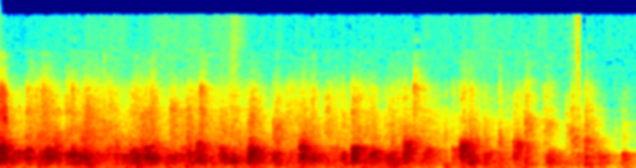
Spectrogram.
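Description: Audience applause welcoming lecturer Fatima at a lecture on equal citizenship for women and men in Kuwait: dense, steady clapping from a full room, sustained evenly for several seconds without talk.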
